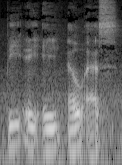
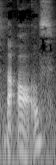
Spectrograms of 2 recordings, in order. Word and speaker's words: Baals: Under his direction, the altars of the Baals, Baals, were torn down. Also, to me, that's Baals, but Baals is the common pronunciation. Both are actually correct depending on what language you're speaking.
